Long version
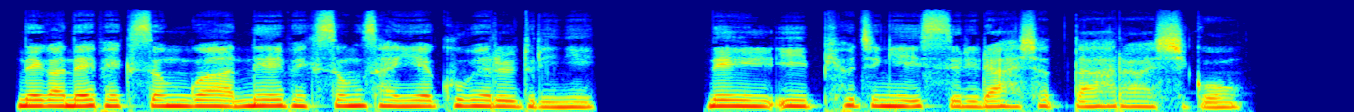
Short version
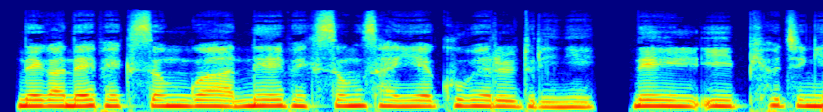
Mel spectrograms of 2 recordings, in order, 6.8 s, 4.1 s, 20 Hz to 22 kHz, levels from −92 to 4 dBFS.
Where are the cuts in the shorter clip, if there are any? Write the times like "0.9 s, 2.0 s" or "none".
3.0 s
